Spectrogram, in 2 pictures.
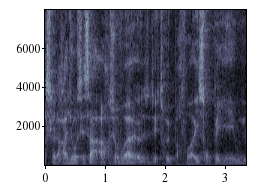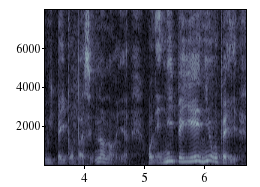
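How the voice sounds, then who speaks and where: A man talks at a moderate pace. Room echo is audible around his voice. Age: 60s. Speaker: trader and radio commentator. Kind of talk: casual interview chat. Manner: hesitant, with fillers.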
